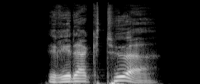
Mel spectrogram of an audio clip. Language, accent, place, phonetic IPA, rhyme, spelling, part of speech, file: German, Germany, Berlin, [ʁedakˈtøːɐ̯], -øːɐ̯, Redakteur, noun, De-Redakteur.ogg
- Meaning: editor (male or of unspecified gender)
